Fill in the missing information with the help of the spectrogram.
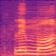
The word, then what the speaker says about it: Le Mans: Les Mans, Le Mans, na verdade, né? Se é francês, vou ter que pronunciar certo, na França.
